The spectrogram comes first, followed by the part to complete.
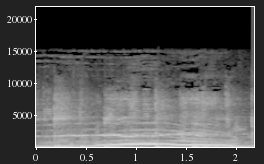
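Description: A long howling voice over loud dance music with a steady beat. The howl rises in pitch, holds, then sags over about a second and a half.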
